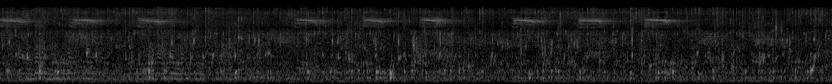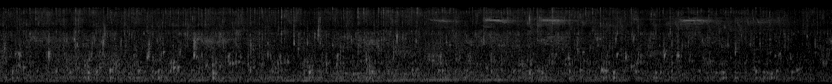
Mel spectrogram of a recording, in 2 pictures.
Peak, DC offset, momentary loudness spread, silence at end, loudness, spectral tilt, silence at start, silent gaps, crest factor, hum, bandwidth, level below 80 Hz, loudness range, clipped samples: -20 dBFS; under 0.1%; 6 LU; 0 s; -41 LUFS; -0.5 dB/octave; 0 s; none; 22 dB; none; 16 kHz; -84 dBFS; 3 LU; under 0.1%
